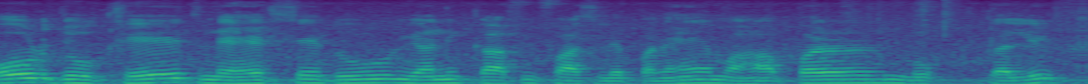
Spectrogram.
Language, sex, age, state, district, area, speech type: Urdu, male, 45-60, Delhi, North East Delhi, urban, spontaneous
